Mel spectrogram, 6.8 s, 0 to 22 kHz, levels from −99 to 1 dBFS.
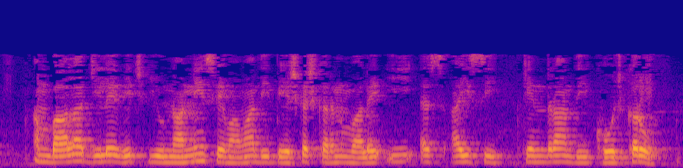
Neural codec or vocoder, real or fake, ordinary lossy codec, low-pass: none; real; MP3, 24 kbps; 7.2 kHz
